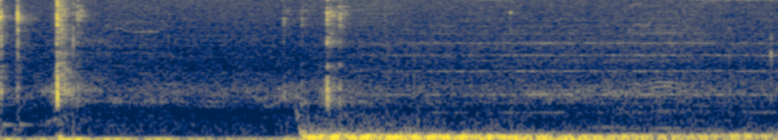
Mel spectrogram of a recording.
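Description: A couple of crisp mouse clicks, over a second apart, made on a count of three to start playback. A low, steady rumble of playback kicks in just before the second click and continues underneath it.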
